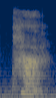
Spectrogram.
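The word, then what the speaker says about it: 바: Com a vogal A, essa consoante tem a pronúncia de pá, pá. Veja que não é ba, nem pá, é pá. Então, lembra bastante o B e é como se você fosse pronunciar o B, só que soltando o ar, certo?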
